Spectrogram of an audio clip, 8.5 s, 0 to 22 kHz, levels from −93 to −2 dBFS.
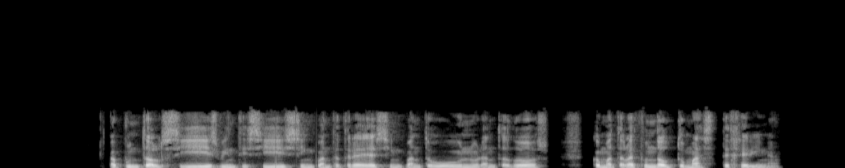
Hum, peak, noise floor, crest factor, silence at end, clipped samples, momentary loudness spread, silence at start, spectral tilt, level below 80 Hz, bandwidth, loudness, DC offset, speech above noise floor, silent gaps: none; -4 dBFS; under -90 dBFS; 20 dB; 0.65 s; under 0.1%; 7 LU; 1.1 s; -5.5 dB/octave; -60 dBFS; 8 kHz; -24 LUFS; under 0.1%; over 66 dB; 5.49-5.57 s, 5.84-5.93 s, 7.18-7.22 s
